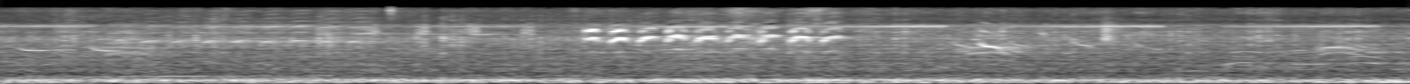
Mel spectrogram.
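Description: Small birds chirping over a steady low rumble. About three seconds in, one bird gives a quick run of high chirps lasting about a second.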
